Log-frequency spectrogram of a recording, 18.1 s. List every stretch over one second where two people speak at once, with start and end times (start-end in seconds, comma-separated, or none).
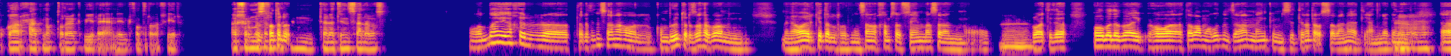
none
